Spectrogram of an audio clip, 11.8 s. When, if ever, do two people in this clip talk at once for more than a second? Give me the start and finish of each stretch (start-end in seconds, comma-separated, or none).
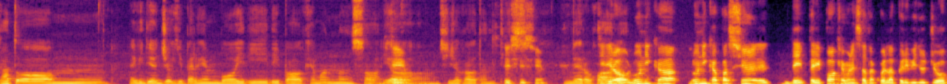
none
